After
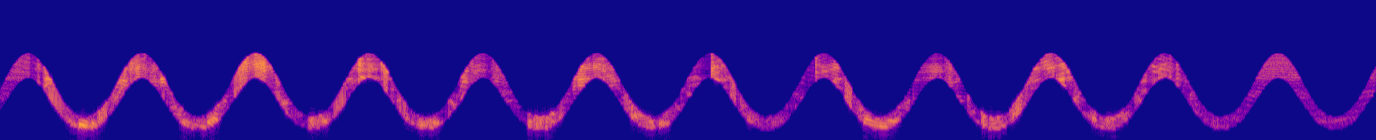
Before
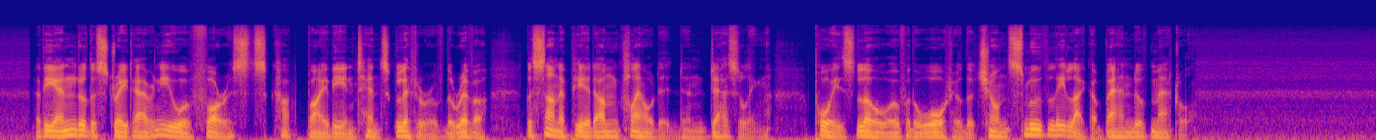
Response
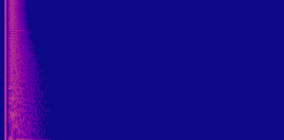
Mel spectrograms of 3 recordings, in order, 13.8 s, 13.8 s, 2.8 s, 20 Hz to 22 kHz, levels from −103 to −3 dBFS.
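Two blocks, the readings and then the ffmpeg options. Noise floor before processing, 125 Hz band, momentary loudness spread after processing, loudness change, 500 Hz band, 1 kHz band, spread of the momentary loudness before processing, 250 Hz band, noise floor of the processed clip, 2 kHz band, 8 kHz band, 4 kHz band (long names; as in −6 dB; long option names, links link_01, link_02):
−55 dBFS, below −40 dB, 19 LU, −5.5 dB, −13.5 dB, −14.5 dB, 12 LU, −17.5 dB, −68 dBFS, −3.0 dB, below −40 dB, +2.5 dB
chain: -filter_complex "[0:a]acrossover=split=3700[link_01][link_02];[link_02]acompressor=threshold=-46dB:ratio=4:attack=1:release=60[link_03];[link_01][link_03]amix=inputs=2:normalize=0,aemphasis=mode=production:type=50kf,bandreject=frequency=50:width_type=h:width=6,bandreject=frequency=100:width_type=h:width=6,bandreject=frequency=150:width_type=h:width=6,acrossover=split=320|3000[link_04][link_05][link_06];[link_05]acompressor=threshold=-41dB:ratio=2.5[link_07];[link_04][link_07][link_06]amix=inputs=3:normalize=0,flanger=delay=3.1:depth=6.1:regen=55:speed=0.57:shape=sinusoidal,asplit=2[link_08][link_09];[link_09]adelay=314.9,volume=-14dB,highshelf=frequency=4000:gain=-7.08[link_10];[link_08][link_10]amix=inputs=2:normalize=0,asplit=2[link_11][link_12];[link_12]volume=30.5dB,asoftclip=hard,volume=-30.5dB,volume=-8dB[link_13];[link_11][link_13]amix=inputs=2:normalize=0,flanger=delay=1.5:depth=3:regen=32:speed=0.27:shape=sinusoidal,aexciter=amount=7.5:drive=4:freq=2400,aeval=exprs='0.112*(abs(mod(val(0)/0.112+3,4)-2)-1)':channel_layout=same,asplit=2[link_14][link_15];[1:a]atrim=start_sample=2205,afade=type=out:start_time=0.18:duration=0.01,atrim=end_sample=8379,adelay=70[link_16];[link_15][link_16]afir=irnorm=-1:irlink=0,volume=-14.5dB[link_17];[link_14][link_17]amix=inputs=2:normalize=0,afftfilt=real='re*between(b*sr/1024,390*pow(3800/390,0.5+0.5*sin(2*PI*0.88*pts/sr))/1.41,390*pow(3800/390,0.5+0.5*sin(2*PI*0.88*pts/sr))*1.41)':imag='im*between(b*sr/1024,390*pow(3800/390,0.5+0.5*sin(2*PI*0.88*pts/sr))/1.41,390*pow(3800/390,0.5+0.5*sin(2*PI*0.88*pts/sr))*1.41)':win_size=1024:overlap=0.75,volume=4dB"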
